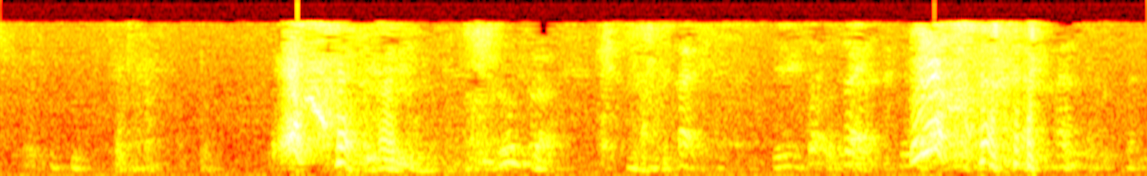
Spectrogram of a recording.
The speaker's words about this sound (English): Sorry, I'm about to sneeze.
